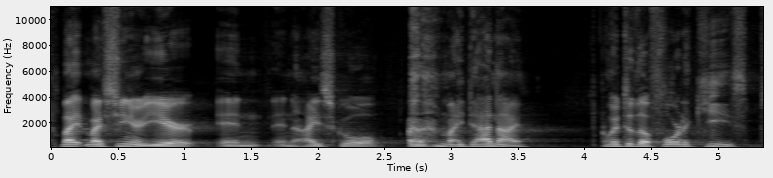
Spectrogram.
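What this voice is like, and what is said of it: Hoarse, strained voice. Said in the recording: “I'm losing my voice. It's my third sermon in 24 hours, so I'm just losing my voice.”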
